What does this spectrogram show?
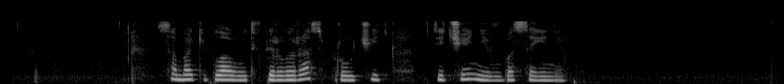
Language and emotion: Russian, neutral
